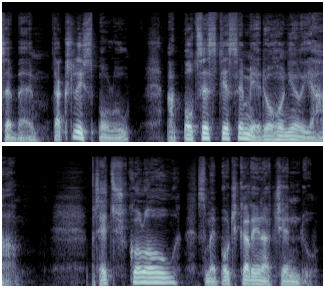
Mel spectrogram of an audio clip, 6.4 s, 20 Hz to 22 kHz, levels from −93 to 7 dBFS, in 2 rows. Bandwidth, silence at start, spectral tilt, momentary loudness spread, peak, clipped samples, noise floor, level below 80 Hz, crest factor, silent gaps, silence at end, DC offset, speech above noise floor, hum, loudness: 16 kHz; 0 s; -6 dB/octave; 14 LU; -4 dBFS; under 0.1%; -53 dBFS; -42 dBFS; 18 dB; none; 0.1 s; under 0.1%; 32 dB; none; -21 LUFS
